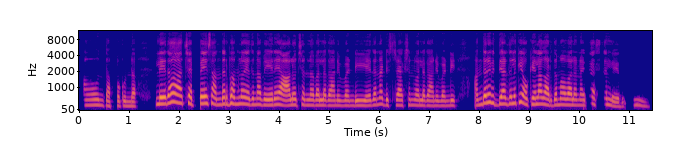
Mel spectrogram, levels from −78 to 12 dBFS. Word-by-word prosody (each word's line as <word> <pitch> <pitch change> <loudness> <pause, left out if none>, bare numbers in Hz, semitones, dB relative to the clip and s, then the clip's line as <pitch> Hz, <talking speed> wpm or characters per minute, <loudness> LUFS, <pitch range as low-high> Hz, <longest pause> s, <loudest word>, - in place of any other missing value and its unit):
అవును. 230 0 -4
తప్పకుండా. 190 0 -5 0.5
లేదా 280 +4 +8 0.3
చెప్పే 295 +1 +4 0.2
సందర్భంలో 275 +2 +1
ఏదన్నా 255 0 -1
వేరే 235 +2 +2 0.2
ఆలోచనల 230 0 -2
వల్ల 225 0 +1
గానివ్వండి, 210 0 -4 0.2
ఏదైనా 240 +5 -3
డిస్ట్రాక్షన్ 230 +1 -5
వల్ల 215 0 -2
గానివ్వండి, 205 +1 -5 0.5
అందరూ 315 +7 +4
విద్యార్థులకి 290 +6 +1
ఒకేలాగా 265 0 +1
అర్థమవ్వాలనైతే 235 +2 -2
అస్సలు 250 +1 -9
లేదు. 170 -1 -7 0.2
హ్మ్. 215 -5 -12
235 Hz, 110 wpm, -22 LUFS, 215-265 Hz, 0.5 s, లేదా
